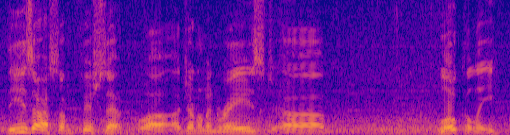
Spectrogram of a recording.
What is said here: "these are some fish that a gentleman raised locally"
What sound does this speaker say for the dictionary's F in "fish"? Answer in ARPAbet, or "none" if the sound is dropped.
F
